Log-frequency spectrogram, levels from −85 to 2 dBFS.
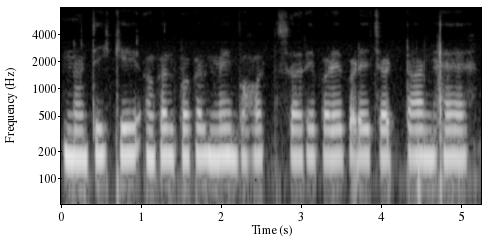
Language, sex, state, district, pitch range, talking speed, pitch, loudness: Hindi, male, Assam, Kamrup Metropolitan, 175-180 Hz, 125 wpm, 175 Hz, -18 LUFS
